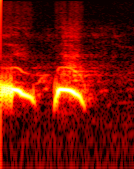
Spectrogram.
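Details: Spotted dove decoy in the morning giving two mellow coos, the first drawn out and sliding down, the second a shorter arched hoot, then silence.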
